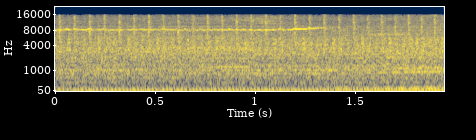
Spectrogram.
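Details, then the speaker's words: Mazda Miata at idle after an alternator change, with a vacuum cap fallen off: low, heavy, uneven lumpy idle; vacuum leak, idle returned to normal once the port was capped. "because actually when you close up that vacuum the car idled hella better like it it was like 20 times better"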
